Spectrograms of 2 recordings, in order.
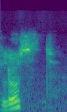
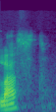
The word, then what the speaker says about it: Lust: but finally enough uh the word lust is spelled in the same way and used has the same meaning so it's spelt the same we pronounce it loosed not last right but there's no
